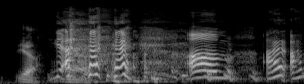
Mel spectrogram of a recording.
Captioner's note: laughs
